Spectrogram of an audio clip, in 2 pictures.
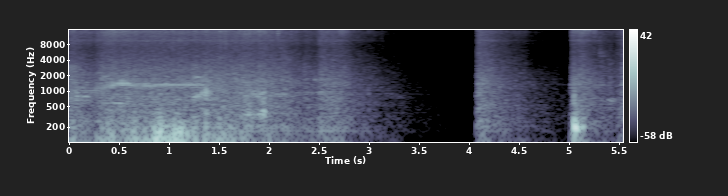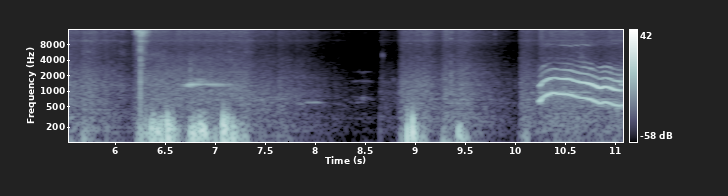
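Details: Baby monkey named Nomi, a rescued infant cared for at home, getting angry when hugged; thin high squeals held steady in short bursts, then a loud harmonic squeal rising and falling at the end, amid rustling, low thumps and brief human voices.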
